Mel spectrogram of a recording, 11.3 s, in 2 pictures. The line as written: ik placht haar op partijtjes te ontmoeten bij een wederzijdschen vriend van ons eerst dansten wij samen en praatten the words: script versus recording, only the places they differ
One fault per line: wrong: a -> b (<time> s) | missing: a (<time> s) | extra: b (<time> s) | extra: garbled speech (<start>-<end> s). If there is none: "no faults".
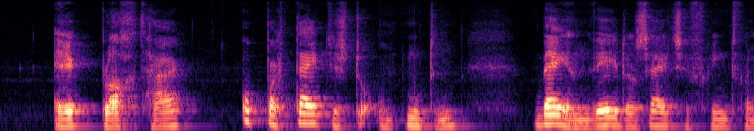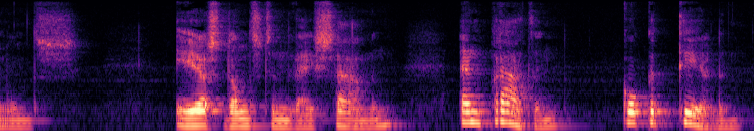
no faults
